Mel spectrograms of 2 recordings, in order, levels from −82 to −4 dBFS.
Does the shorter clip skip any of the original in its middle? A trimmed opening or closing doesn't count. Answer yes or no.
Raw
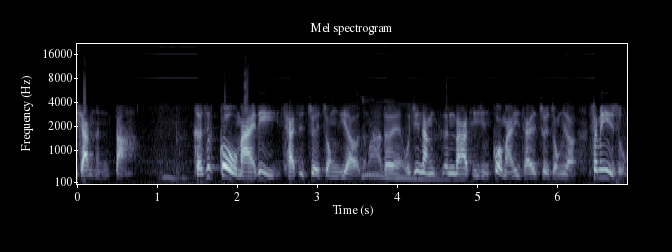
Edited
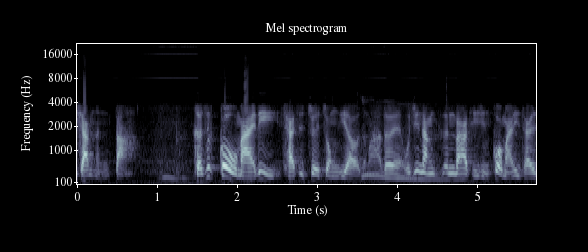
no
